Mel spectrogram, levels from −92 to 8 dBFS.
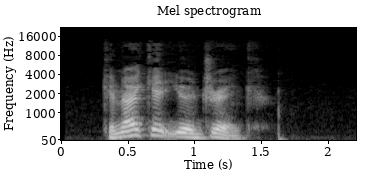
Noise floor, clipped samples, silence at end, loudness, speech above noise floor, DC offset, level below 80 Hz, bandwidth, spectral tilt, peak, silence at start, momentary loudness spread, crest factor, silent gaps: -67 dBFS; under 0.1%; 0.55 s; -18 LUFS; 50 dB; under 0.1%; -54 dBFS; 12 kHz; -8 dB/octave; -4 dBFS; 0.35 s; 9 LU; 16 dB; none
